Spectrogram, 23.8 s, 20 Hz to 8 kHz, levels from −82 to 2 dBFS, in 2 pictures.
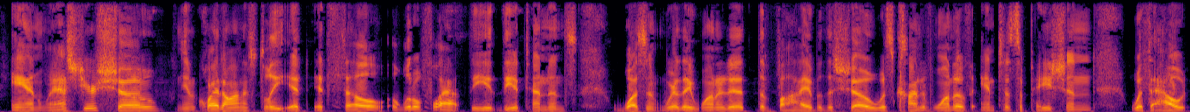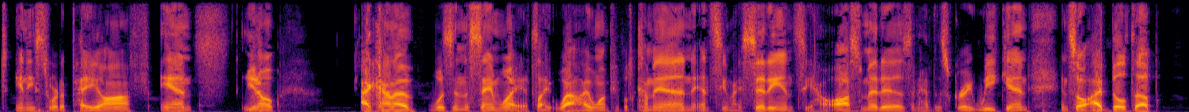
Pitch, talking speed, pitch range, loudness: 95 Hz, 195 wpm, 90-105 Hz, -17 LUFS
